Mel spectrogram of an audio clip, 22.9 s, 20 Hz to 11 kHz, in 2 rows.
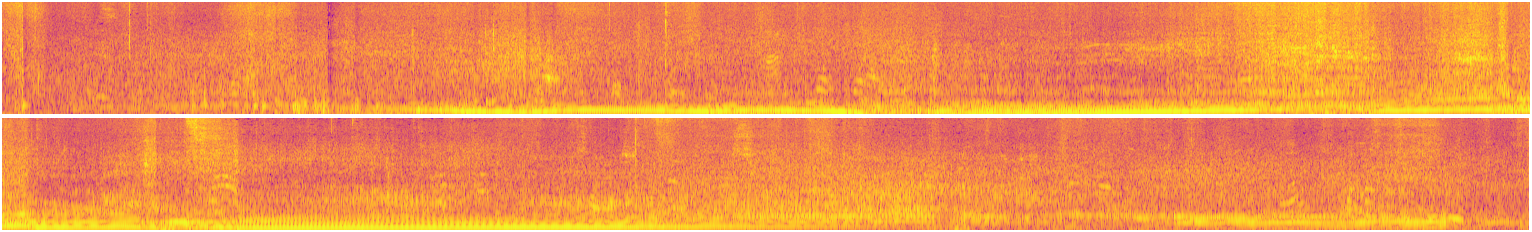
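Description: A Toyota RAV4 SUV safety car drives through a hairpin, its engine dropping in pitch as it slows, then revving back up and droning steadily as it pulls away, loud throughout.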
